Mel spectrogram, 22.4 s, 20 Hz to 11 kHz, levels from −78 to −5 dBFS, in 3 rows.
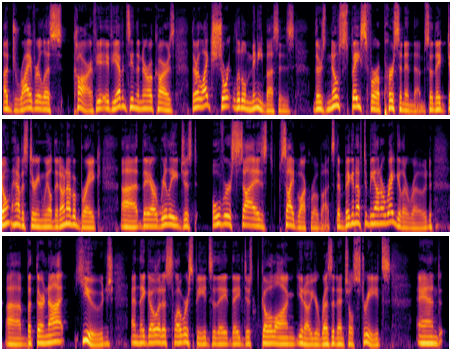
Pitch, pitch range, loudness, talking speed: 150 Hz, 130-170 Hz, -19 LUFS, 210 wpm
